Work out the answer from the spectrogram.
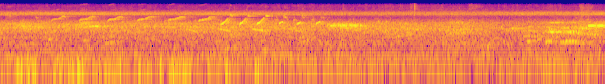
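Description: Birds calling: a quick run of about eight high, falling notes in the first half, then a few short steady whistled notes, over a low rumble of wind on the microphone.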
